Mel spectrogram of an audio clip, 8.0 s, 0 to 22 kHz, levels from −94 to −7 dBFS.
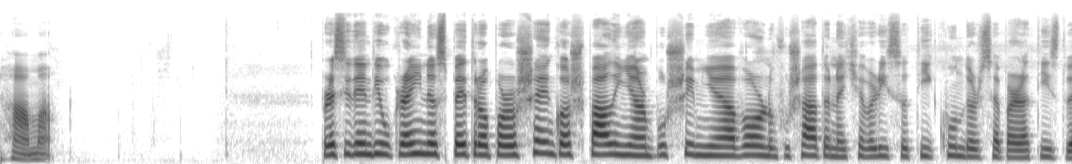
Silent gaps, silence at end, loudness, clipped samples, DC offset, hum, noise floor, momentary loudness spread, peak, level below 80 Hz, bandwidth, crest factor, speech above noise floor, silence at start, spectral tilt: none; 0 s; -32 LUFS; under 0.1%; under 0.1%; none; -82 dBFS; 9 LU; -12 dBFS; -88 dBFS; 15.5 kHz; 20 dB; 50 dB; 0 s; -3 dB/octave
